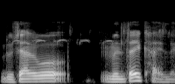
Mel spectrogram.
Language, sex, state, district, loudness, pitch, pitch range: Hindi, male, Bihar, Muzaffarpur, -15 LUFS, 130 Hz, 125-155 Hz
